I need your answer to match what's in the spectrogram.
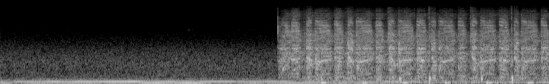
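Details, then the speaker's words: Polaris Predator 500 ATV, first start after DIY carburetor clean, fresh fuel in tank, no leaks: low hum, then the single catches near three seconds and thumps unevenly, not yet idling smoothly; hard starting. "took a little minute for me to crank up"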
